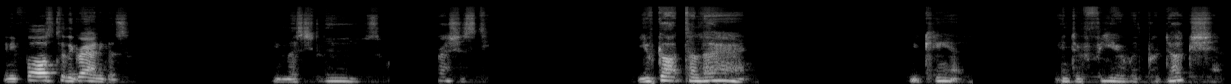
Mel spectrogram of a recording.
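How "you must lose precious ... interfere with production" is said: quiet menacing villain. Acted. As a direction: lean in and menace him softly. Tally man lectures coldly.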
